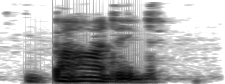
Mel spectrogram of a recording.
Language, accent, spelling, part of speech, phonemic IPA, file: English, Southern England, barded, adjective / verb, /ˈbɑːdɪd/, LL-Q1860 (eng)-barded.wav
- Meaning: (adjective) 1. Of a horse, accoutered with defensive armor 2. Wearing rich caparisons; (verb) simple past and past participle of bard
